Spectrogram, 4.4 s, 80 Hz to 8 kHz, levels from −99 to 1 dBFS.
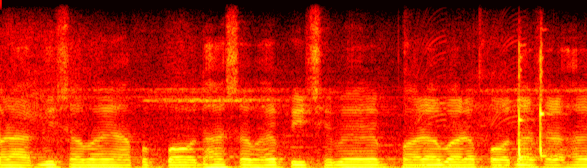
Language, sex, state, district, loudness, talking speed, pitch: Hindi, male, Maharashtra, Washim, -21 LUFS, 230 wpm, 125 Hz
